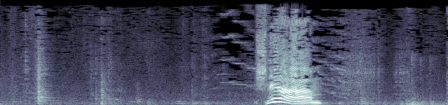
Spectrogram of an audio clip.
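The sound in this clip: A single creaking door being closed, with a squeaky, wavering harmonic groan of under a second. Faint background noise comes before and after it.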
